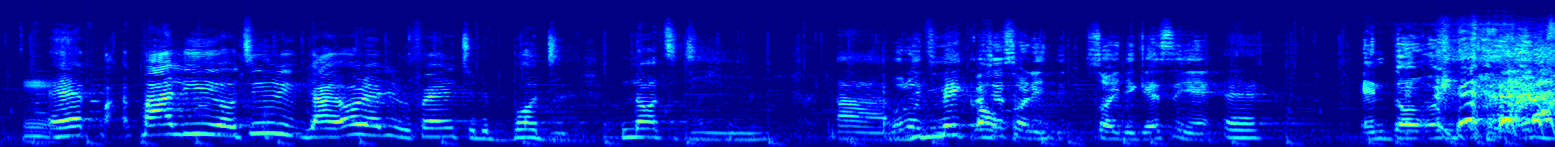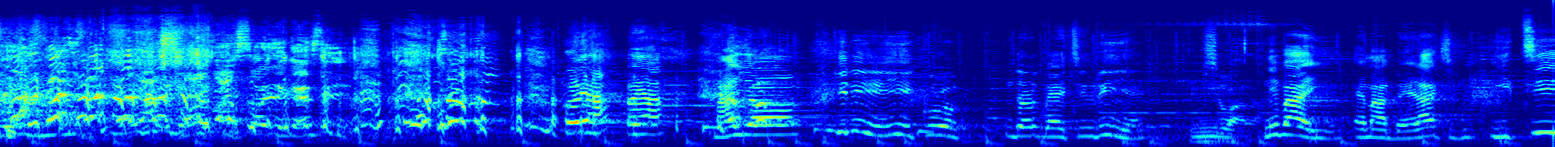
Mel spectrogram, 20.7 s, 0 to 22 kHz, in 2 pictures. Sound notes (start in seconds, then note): 12.7 everyone laughs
